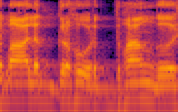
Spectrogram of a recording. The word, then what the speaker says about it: बालग्रहोर्ध्वांग: काय बालग्रहोर्ध्वांग शल्यदंष्ट्राजरावृषान। ग्र ये संयुक्त अक्षर है, जोड़ाक्षर है, इसलिए उसके पहले वर्ण पर जोर आता है।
